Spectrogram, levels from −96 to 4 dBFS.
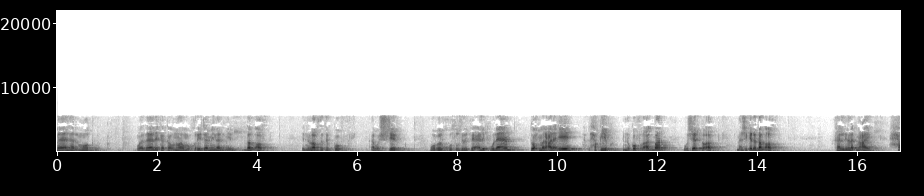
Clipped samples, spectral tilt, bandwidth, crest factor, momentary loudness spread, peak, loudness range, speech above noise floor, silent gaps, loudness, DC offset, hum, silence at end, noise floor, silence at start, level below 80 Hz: under 0.1%; -11 dB/octave; 5.8 kHz; 20 dB; 15 LU; -6 dBFS; 6 LU; 39 dB; none; -25 LUFS; under 0.1%; none; 0 s; -63 dBFS; 0 s; -64 dBFS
